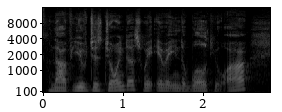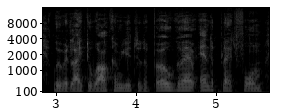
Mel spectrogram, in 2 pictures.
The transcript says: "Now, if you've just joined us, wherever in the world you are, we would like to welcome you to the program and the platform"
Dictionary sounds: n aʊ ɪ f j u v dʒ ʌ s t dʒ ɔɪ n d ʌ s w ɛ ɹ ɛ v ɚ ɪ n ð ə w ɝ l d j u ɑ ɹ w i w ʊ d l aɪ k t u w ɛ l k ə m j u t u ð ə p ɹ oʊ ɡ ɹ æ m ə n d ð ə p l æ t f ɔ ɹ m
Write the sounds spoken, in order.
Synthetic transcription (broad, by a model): n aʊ ɪ f j u v dʒ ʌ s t dʒ ɔɪ n d ʌ s w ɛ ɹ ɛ v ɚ ɪ n ð ə w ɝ l d j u ɑ ɹ w i w ʊ d l aɪ k t u w ɛ l k ə m j u t u ð ə p ɹ oʊ ɡ ɹ æ m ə n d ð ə p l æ t f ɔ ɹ m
